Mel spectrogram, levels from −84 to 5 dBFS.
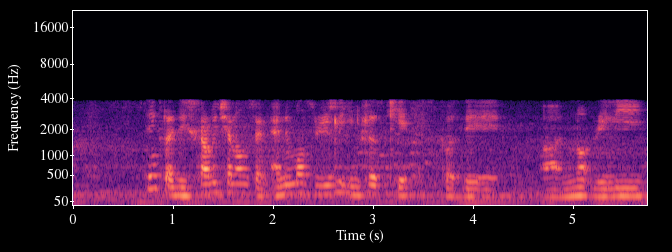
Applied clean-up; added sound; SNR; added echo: none; none; none; none.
